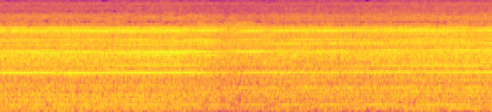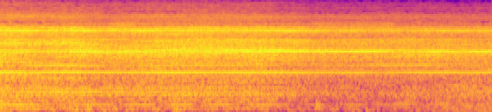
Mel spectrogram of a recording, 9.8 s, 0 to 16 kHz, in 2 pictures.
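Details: Humming noise on a 2013 Chevrolet Malibu with the engine running: a steady high-pitched hum with several constant tones and no knocking rhythm, origin unclear; timing chain noise is suspected.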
